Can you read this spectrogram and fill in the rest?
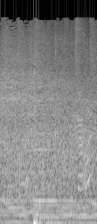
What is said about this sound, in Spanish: Póngase de pie, denle más fuerte el aplauso al Señor.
